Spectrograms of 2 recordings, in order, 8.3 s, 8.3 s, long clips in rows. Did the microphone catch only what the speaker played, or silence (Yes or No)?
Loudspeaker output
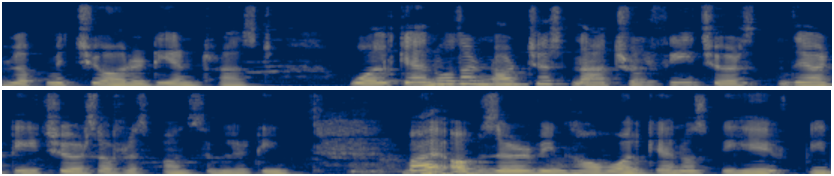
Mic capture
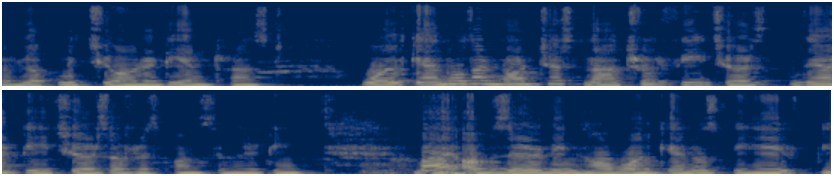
Yes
